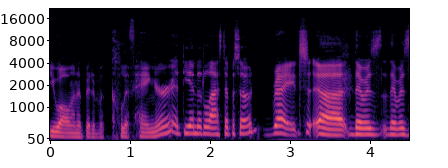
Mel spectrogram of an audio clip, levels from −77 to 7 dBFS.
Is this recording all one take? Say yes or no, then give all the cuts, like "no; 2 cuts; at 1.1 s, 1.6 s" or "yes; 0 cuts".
yes; 0 cuts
